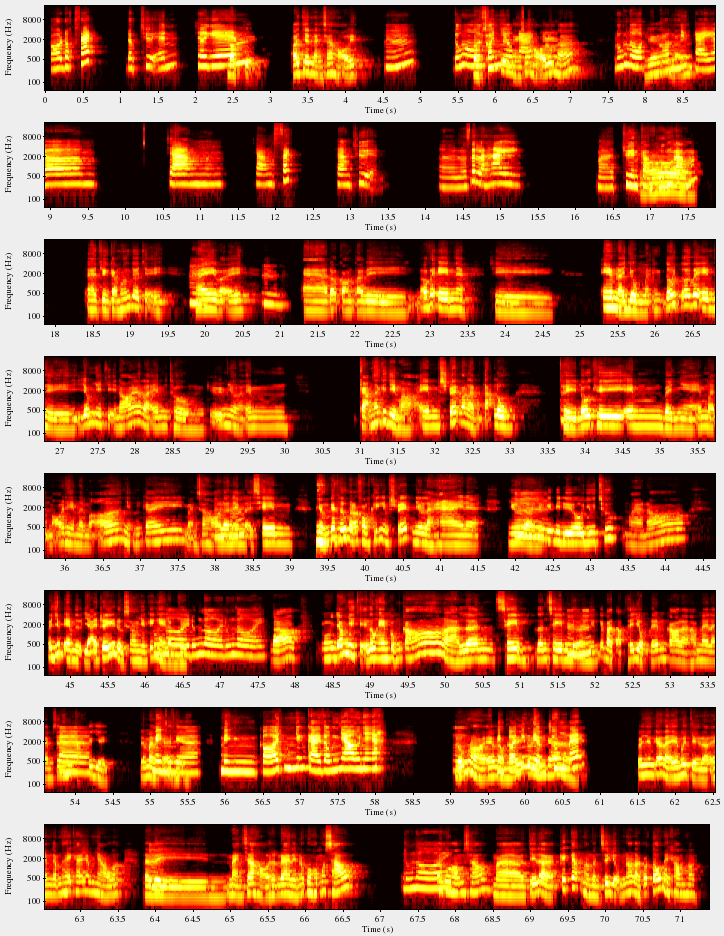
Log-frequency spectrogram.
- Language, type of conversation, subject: Vietnamese, unstructured, Mạng xã hội có làm cuộc sống của bạn trở nên căng thẳng hơn không?
- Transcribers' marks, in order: tapping; tsk; other background noise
